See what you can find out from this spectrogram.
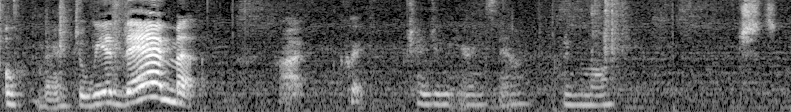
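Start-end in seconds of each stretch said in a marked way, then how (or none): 1.3-5.8 hushed aside. Real, not acted. Quick aside while changing earrings.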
